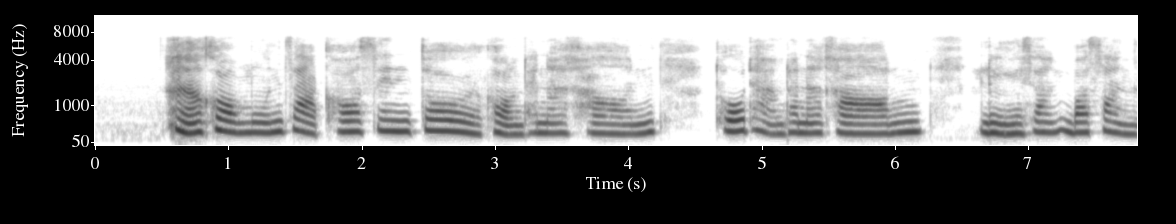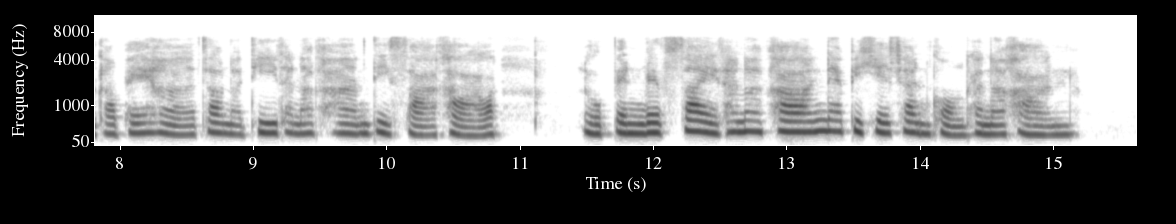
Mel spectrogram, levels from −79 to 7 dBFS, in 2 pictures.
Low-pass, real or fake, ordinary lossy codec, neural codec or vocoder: 7.2 kHz; fake; none; codec, 16 kHz, 4 kbps, X-Codec, WavLM features, trained on Multilingual LibriSpeech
